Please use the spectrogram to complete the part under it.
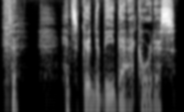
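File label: Voice, English; New War; Orbiter; Operator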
